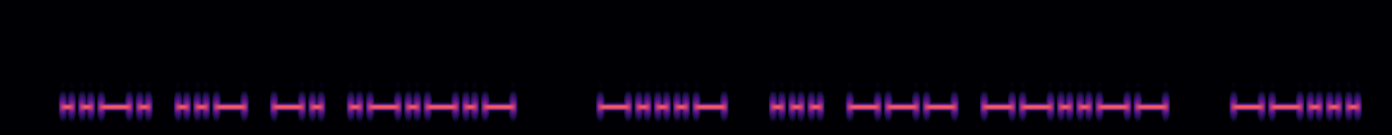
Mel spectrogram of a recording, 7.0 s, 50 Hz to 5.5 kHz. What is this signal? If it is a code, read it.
Morse code, heard as a keyed tone, about 25 wpm, 600 Hz. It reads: FUN. <BT> SO, 7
